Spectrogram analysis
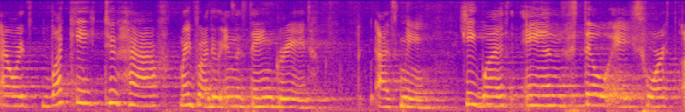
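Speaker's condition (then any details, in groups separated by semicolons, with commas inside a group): Cerebral palsy; speech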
